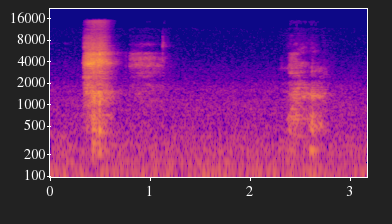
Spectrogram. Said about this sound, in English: I'm sorry. I had to sneeze, and I'm going to have to sneeze again.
